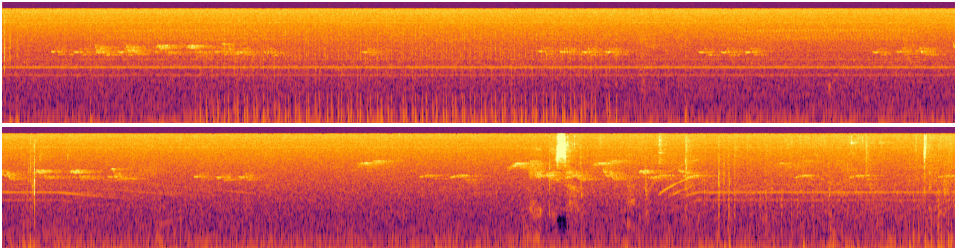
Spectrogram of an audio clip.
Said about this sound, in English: There's a bird that does this chirp, chirp, chirp, chirp, chirp, chirp, chirp.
